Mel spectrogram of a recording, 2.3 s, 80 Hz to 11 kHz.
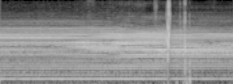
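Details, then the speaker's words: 1941 Crosley 52TA AM radio after a partial recap, powered through a 40 W bulb limiter: a loud, steady low buzz with even overtones and no programme. Mains-type hum, later found to be largely caused by nearby shop lights. "pilot lights lit oh she's alive look at it it buzzes that tube's"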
